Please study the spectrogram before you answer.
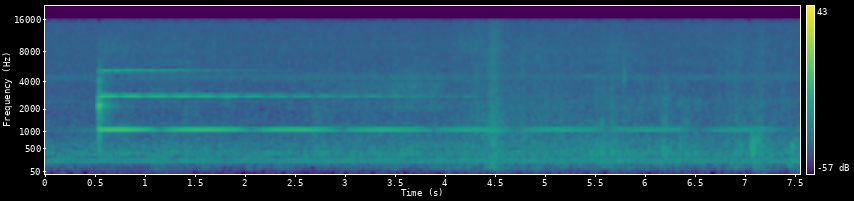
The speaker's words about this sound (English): So I'm going to ring the bell 3 times and then we can end the meditation for tonight.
